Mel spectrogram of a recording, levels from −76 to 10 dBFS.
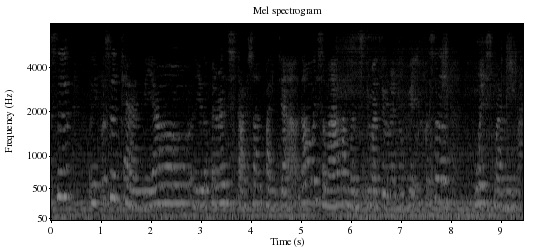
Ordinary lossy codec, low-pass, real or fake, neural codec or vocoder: none; 7.2 kHz; fake; vocoder, 24 kHz, 100 mel bands, Vocos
